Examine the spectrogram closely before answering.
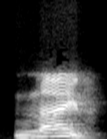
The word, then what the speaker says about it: knife: why Mamu thank you knife why there's K and the K is silent tsunami why there is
